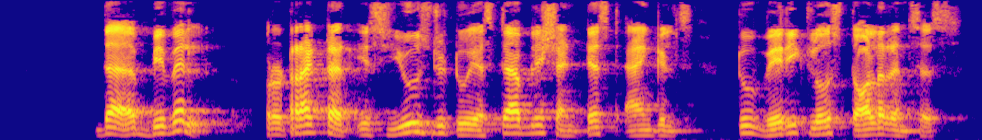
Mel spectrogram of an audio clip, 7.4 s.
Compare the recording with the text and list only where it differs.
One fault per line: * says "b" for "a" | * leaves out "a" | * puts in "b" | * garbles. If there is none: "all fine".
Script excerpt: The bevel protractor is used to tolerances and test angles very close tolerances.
* says "establish" for "tolerances"
* puts in "to"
